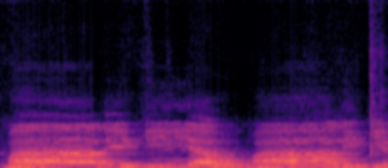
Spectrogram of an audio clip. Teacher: Maliki nah niki mimnya panjang ngoten nggih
